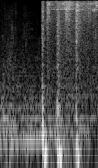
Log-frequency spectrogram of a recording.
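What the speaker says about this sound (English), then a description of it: "Some offerings in the form of coins." Coins picked up in BioShock Infinite: a short, bright metallic jingle of several clinking coins that starts abruptly after a quiet moment and settles within a fraction of a second.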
